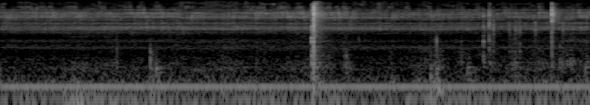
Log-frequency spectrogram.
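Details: Saeco Incanto espresso machine, recently refurbished, leaking heavily underneath: low steady pump hum under a constant high hiss with a few sharp clicks, water escaping past a failed internal seal.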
